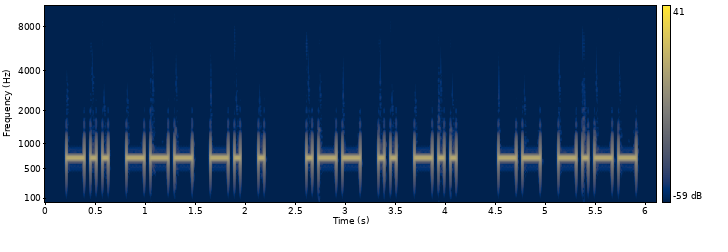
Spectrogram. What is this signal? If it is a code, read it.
Morse code, heard as a keyed tone, about 21 wpm, 700 Hz. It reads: DONE WID MY
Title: Sentences from Top 500 Words and Abbreviations 20wpm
